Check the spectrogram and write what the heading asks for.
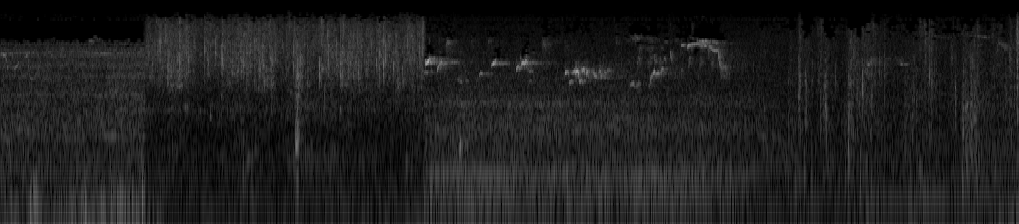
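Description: Outdoor ambience with small birds chirping, short high calls repeated in the middle stretch. A steady hiss comes before them, and a few light clicks near the end.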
